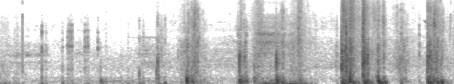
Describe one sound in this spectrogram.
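Footsteps tread quickly on the ground.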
